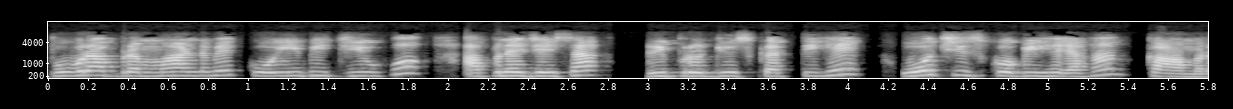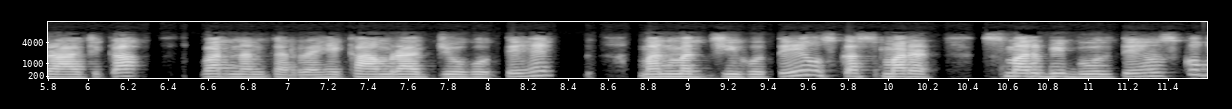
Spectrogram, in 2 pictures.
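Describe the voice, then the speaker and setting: A woman teaching a spiritual text in a slow, explanatory way, often hesitating and correcting herself. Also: medium pitch, bright, forceful tone, highs cut off.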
